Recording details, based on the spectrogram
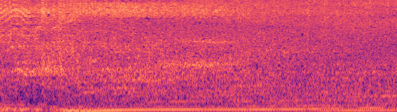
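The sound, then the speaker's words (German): In a Citroën radio advert, a car engine runs steadily, a low rumbling drone with a slight rise in pitch partway through, like a vehicle pulling away and driving on. “Guten Tag, ich suche ein neues Auto. Wie wär's denn mit dem hier?”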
